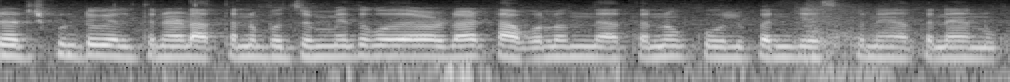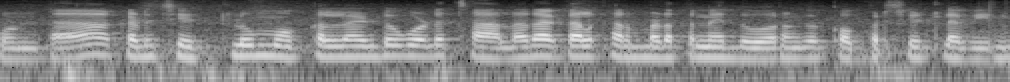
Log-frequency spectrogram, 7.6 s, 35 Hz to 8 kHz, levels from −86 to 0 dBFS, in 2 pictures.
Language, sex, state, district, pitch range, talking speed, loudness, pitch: Telugu, female, Andhra Pradesh, Manyam, 180-195 Hz, 180 wpm, -16 LUFS, 185 Hz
